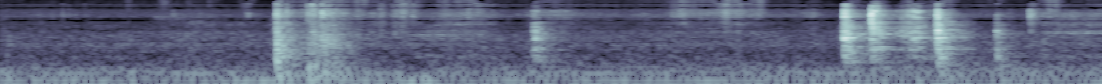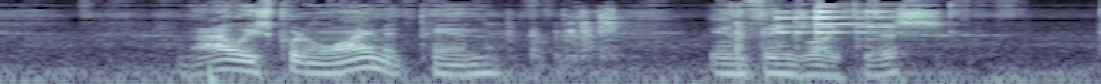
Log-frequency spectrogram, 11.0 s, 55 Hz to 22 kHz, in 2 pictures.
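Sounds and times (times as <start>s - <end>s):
metal knocks and clinks: 8.2s - 10.3s.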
